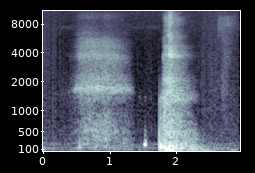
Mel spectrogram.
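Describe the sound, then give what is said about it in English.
A person mimics a father's loud snoring: a long, raspy inhale with a whistling edge, a short pause, then a harsh, rattling snort on the exhale. No one speaks. “I hate it when people like, they can't admit that they're snoring.”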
